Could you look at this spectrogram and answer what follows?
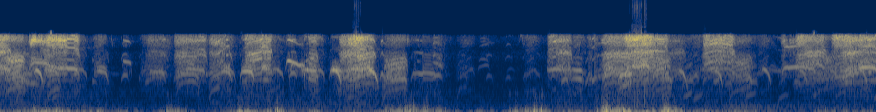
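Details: A large group of wild Australian White-winged Choughs arriving loudly at a pond to drink, caught on a camera trap; bursts of harsh, rasping, descending calls from many birds come in waves, with wing flaps and thuds between.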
